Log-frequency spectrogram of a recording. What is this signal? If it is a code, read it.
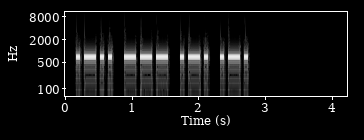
Morse code, heard as a keyed tone, about 20 wpm, 700 Hz. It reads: LORR
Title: Build A Word - 1 Letter At A Time - 3 to 5-Letter Words - 20wpm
